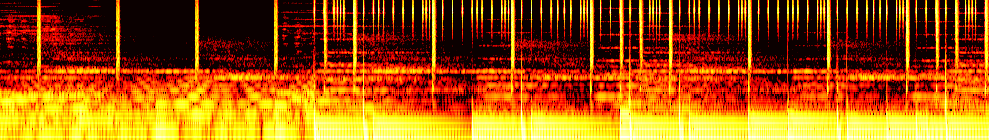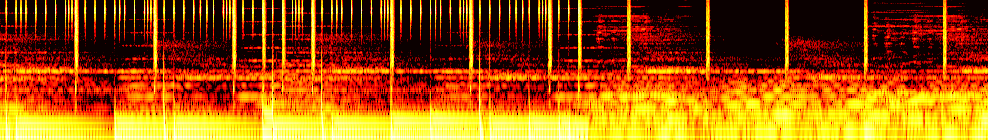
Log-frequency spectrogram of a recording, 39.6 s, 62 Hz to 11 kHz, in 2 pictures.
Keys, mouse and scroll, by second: 0.6 Tab, 1.1-5.1 middle drag.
